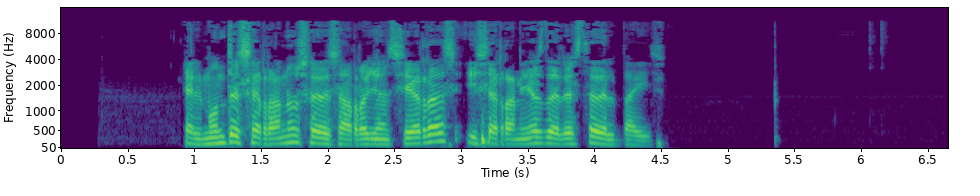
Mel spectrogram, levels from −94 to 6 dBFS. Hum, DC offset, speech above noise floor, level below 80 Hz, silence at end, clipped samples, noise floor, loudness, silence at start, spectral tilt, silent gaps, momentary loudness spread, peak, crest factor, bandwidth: none; under 0.1%; 68 dB; -60 dBFS; 2.15 s; under 0.1%; -84 dBFS; -16 LUFS; 0.95 s; -4 dB/octave; none; 7 LU; -2 dBFS; 16 dB; 11.5 kHz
